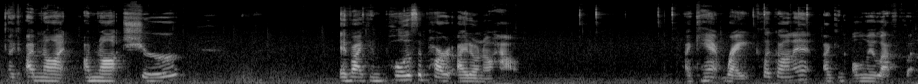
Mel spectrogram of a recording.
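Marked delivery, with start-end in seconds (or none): none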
